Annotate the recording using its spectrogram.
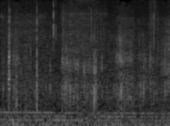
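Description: Footsteps on gravel, a few short, irregular steps, over a faint steady low hum.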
